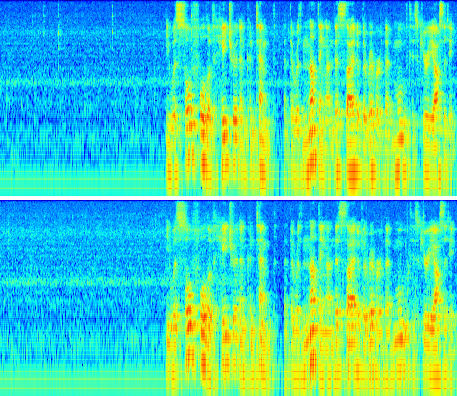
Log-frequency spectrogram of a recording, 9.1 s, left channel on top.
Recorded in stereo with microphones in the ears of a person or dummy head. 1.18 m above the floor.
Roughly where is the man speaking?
Left.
